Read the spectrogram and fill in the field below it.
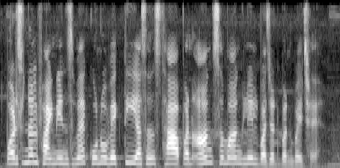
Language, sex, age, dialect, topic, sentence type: Maithili, female, 18-24, Bajjika, banking, statement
